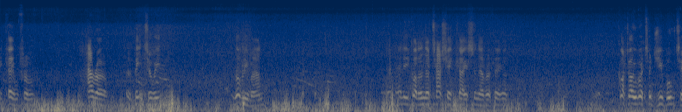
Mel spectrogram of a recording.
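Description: An elderly man speaks calmly outdoors.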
